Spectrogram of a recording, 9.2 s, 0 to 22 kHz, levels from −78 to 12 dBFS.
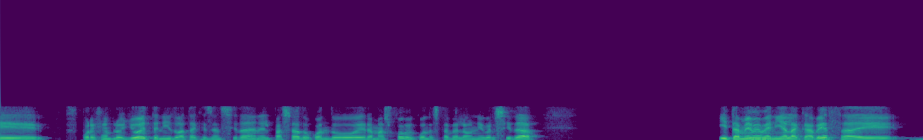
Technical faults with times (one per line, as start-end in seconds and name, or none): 0.00-9.23 aliasing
